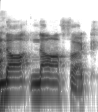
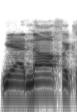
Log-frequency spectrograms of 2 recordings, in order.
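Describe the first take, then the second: First: "Norfolk" said as outsiders say it, NOR-folk; "Norfolk" with a full folk ending; wrong Norfolk. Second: "Norfolk" said the local way, NAH-fuk; "Norfolk" clipped to two short syllables. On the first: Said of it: "There you go". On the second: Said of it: "Let me get my Tidewater accent going on". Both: Shown as a demonstration.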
